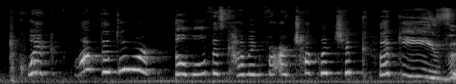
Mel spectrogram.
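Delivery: high, loud panicked cry; scared piggies. Acted. Frightened piggies begging their brother to lock the door, high and loud. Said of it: "They were scared".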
